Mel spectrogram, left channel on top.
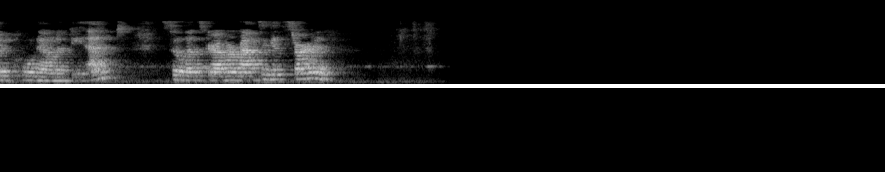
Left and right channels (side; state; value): right; silent; digital silence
